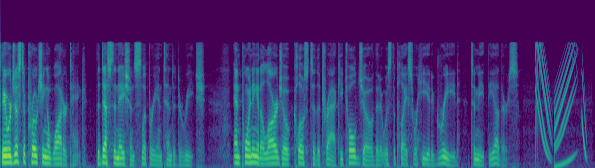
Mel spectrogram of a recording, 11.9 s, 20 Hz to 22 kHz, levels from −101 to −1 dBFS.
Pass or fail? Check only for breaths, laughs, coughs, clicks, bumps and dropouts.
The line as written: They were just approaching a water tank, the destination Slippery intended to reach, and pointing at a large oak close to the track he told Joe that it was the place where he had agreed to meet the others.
fail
